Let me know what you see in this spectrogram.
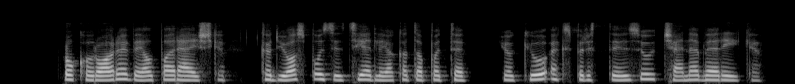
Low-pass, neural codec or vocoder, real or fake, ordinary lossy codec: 7.2 kHz; codec, 16 kHz, 0.8 kbps, ZipCodec; fake; AAC, 64 kbps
